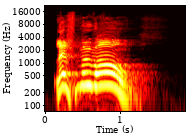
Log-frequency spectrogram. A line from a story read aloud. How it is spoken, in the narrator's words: hollered at his wife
